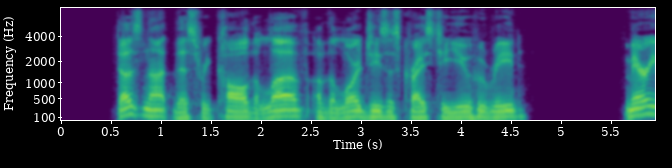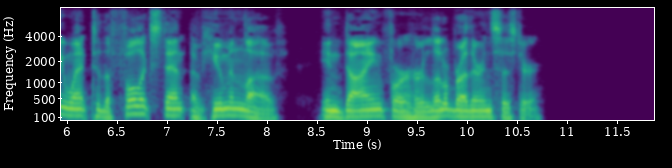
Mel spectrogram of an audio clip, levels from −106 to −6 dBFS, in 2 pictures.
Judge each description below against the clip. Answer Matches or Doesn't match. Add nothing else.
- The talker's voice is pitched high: Doesn't match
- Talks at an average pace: Matches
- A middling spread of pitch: Matches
